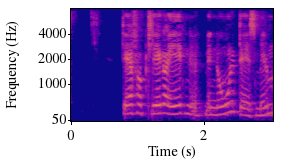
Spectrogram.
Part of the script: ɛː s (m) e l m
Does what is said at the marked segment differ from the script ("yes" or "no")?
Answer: no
